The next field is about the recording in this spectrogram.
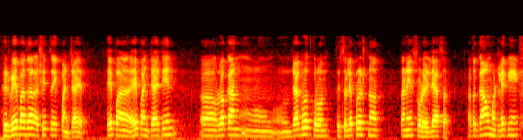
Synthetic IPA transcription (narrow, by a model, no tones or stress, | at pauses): hiɾʋiebad̪aləɕiːt͡sek̚pəɲt͡ɕajet̪ | ɦepɦepəɲt͡ɕajt̪iːn | lɔkãŋ | d͡ʑaɡɾut̪kəɾuːnt̪ʰisəlepɾəɕnə | t̪aɽ̃isoɽəjleəsa̰t̪̚ | a̰t̪aɡãwm̤əʈleki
